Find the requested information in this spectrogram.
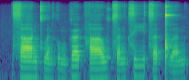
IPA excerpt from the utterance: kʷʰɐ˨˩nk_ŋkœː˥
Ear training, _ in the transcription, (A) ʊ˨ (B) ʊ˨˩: B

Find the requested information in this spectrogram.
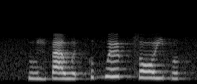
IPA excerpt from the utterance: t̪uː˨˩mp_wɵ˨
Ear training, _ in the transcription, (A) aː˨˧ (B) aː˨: B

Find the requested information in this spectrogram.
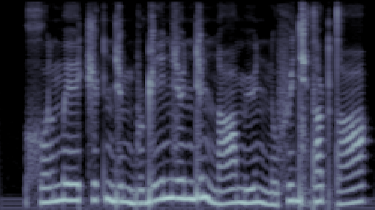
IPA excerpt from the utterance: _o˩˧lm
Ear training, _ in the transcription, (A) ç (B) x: B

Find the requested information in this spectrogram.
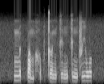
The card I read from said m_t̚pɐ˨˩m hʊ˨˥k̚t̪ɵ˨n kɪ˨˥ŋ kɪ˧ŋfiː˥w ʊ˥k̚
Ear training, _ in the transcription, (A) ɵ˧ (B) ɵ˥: B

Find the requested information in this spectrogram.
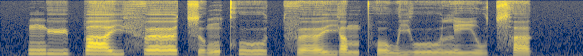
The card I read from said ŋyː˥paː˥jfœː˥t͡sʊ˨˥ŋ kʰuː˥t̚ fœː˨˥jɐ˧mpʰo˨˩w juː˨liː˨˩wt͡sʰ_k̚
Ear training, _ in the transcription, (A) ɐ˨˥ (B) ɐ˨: B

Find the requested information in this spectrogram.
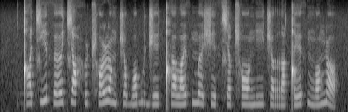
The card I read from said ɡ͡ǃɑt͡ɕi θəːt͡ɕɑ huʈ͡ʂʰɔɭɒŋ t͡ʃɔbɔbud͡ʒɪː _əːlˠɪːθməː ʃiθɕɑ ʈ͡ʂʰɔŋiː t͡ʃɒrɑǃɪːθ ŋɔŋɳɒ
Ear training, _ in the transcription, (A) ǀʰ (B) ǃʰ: B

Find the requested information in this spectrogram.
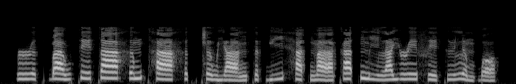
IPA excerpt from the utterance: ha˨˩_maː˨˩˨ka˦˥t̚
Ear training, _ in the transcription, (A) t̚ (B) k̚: A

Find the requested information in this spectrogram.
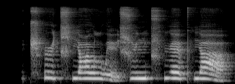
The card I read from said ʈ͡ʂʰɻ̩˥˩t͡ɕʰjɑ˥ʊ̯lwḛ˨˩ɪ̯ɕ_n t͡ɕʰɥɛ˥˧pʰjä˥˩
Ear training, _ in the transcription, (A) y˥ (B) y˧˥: A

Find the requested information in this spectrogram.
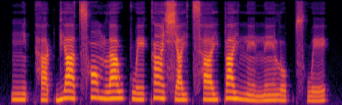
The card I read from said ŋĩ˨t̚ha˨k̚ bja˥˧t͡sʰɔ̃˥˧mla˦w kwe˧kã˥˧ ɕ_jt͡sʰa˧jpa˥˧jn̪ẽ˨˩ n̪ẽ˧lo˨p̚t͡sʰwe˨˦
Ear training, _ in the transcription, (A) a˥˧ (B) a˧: B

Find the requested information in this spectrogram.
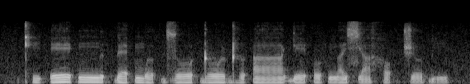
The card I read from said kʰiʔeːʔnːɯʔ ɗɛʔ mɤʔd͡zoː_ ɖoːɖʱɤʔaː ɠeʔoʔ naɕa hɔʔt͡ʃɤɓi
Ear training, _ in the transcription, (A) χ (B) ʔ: B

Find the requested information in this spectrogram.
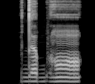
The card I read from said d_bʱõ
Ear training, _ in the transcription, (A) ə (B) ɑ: A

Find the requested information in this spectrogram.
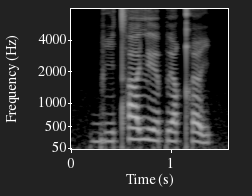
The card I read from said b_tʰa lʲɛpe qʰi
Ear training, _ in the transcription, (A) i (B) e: A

